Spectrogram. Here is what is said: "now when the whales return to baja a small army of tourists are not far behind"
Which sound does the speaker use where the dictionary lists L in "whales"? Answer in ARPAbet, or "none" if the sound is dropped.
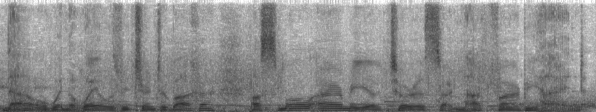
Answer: L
